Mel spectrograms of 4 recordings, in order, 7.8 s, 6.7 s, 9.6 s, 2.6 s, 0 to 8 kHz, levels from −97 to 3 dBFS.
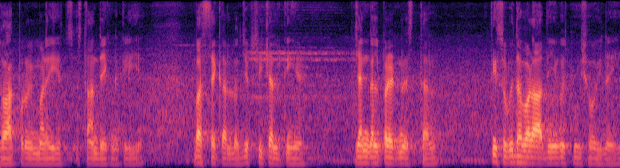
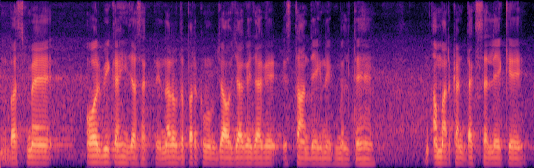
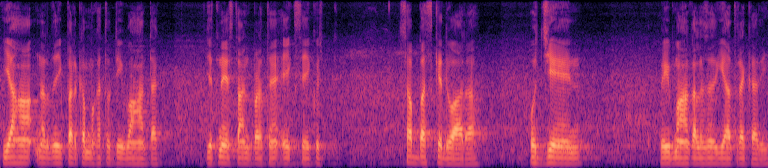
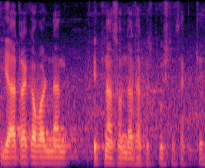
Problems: none marked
